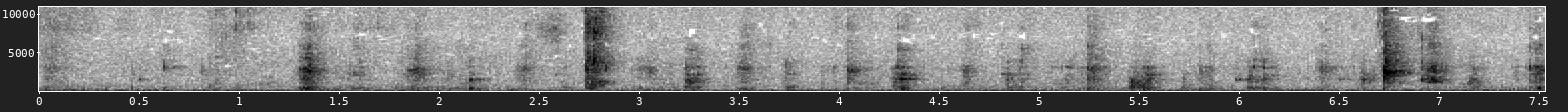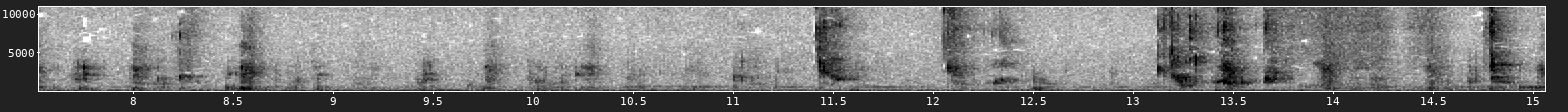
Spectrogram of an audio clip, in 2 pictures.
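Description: Close-miked chewing of a chicken fajita wrap: soft, irregular wet mouth clicks and crunches, with a quicker run of louder clicks near the end.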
